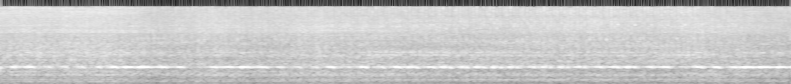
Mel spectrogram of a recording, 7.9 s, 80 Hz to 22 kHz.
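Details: Volvo S80 2.5T running after 10 to 20 minutes with high intake vacuum, oil cap sucking air hard: steady high whistle near 900 Hz over the engine from a failed crankcase breather, solved by replacing the breather box/filter.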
